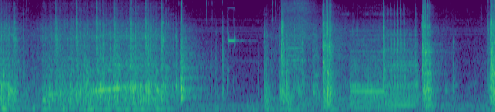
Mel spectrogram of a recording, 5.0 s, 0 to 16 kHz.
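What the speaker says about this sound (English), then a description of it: "okay, so we've got 2 lines of stitching done" Close by, a sewing machine stitches a circular jewelry pouch, a steady mechanical hum and chatter running for several seconds before slowing into a few separate clicks and short bursts.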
